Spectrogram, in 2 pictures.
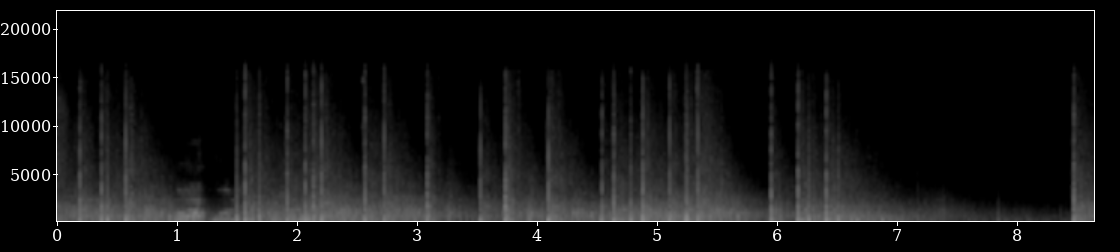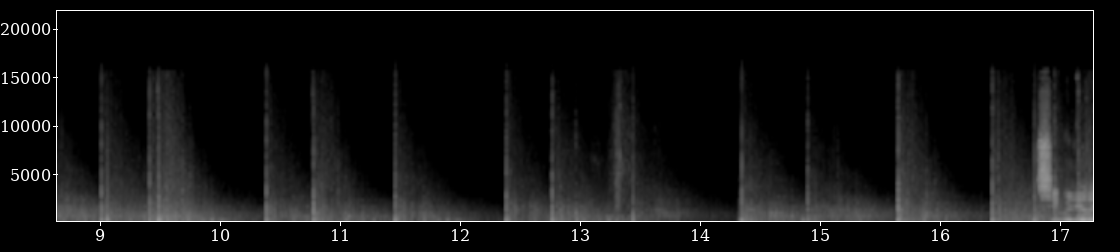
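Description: Civil War cannon artillery fire in the online game War of Rights, during a historical rules event: repeated sharp, booming shots and impacts in uneven bursts, some near and some farther off, with someone talking over them.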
